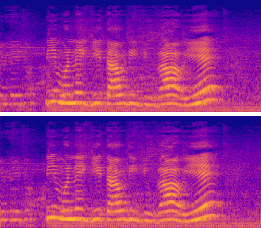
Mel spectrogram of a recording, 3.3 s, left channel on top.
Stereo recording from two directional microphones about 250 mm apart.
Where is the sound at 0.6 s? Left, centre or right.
Centre.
